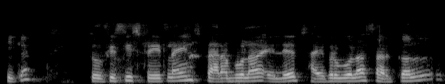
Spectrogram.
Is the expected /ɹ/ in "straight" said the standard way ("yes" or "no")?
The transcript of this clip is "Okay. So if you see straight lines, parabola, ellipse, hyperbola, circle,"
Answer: yes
